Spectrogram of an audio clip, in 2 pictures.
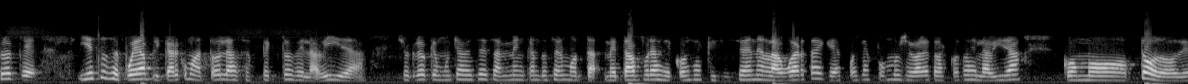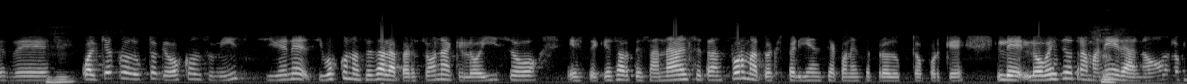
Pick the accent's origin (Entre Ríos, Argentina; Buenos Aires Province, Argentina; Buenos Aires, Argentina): Entre Ríos, Argentina; Gualeguaychú; yo nací en Gualeguaychú y en la escuela a la que iba teníamos una pequeña huerta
